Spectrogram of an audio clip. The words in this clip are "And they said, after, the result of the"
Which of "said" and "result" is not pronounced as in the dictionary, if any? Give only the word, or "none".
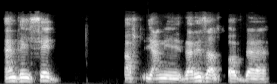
none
